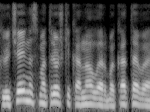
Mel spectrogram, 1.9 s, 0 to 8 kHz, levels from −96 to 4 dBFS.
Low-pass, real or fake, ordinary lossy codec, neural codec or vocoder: 7.2 kHz; real; Opus, 64 kbps; none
